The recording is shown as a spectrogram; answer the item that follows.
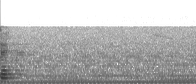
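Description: Steady electrical mains hum, a few constant low tones, in a pause with no speech. A man's voice trails off just at the start.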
